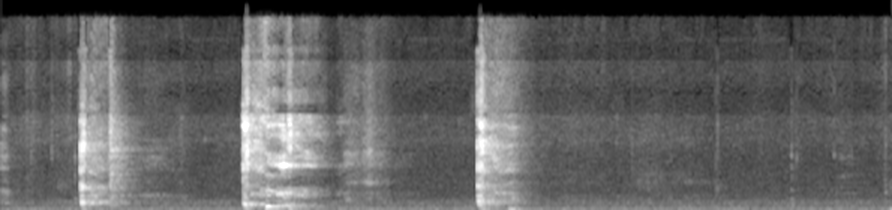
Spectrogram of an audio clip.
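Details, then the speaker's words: Young child coughing at night: three separate short, harsh coughs spaced over a few seconds in a quiet room, later followed by vomiting. "Kau orang tak kesianahkan anak I batuk nampak tu."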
